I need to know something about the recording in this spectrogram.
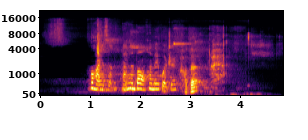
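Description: A young woman asks politely, close by.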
